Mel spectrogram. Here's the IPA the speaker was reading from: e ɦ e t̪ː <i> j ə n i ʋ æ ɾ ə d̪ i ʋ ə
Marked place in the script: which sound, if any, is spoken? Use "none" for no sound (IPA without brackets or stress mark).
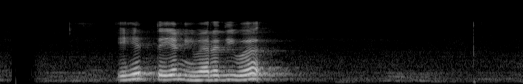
e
